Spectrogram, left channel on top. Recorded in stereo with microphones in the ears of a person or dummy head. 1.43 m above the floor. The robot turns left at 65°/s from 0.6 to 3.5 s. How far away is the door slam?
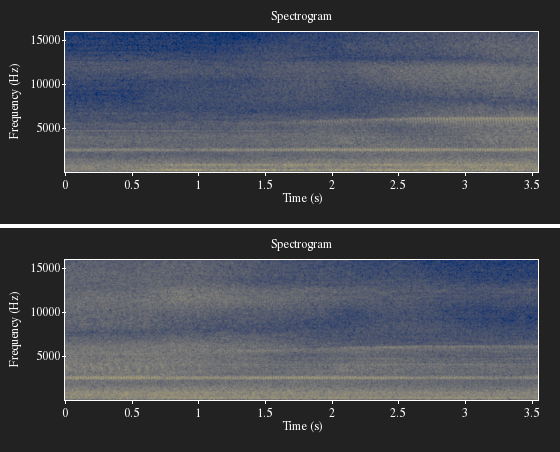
I don't hear a door slam.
